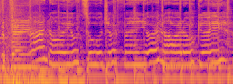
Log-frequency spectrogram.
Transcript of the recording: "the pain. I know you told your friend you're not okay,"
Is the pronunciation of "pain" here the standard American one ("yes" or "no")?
no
